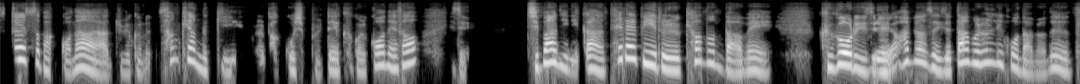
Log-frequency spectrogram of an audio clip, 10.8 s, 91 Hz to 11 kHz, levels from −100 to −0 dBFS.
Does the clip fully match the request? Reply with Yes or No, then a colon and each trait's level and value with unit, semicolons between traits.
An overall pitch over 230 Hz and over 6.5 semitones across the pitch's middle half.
Yes: high, 240 Hz; wide, 7.8 semitones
